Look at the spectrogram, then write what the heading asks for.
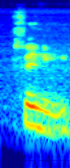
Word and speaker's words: Finney: Great Awakening his name was um Charles Finney Finney yeah that's how you say his name um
